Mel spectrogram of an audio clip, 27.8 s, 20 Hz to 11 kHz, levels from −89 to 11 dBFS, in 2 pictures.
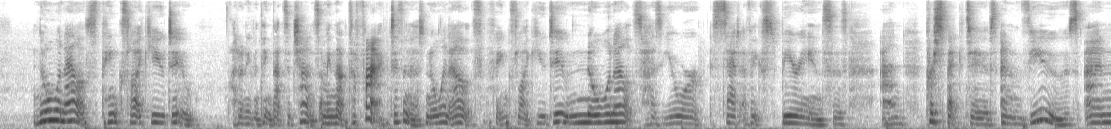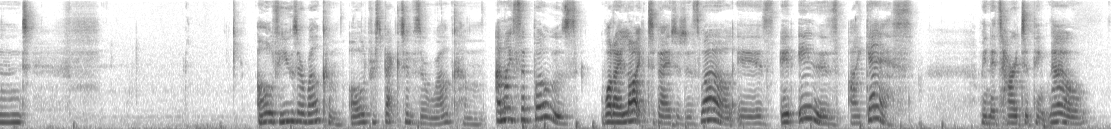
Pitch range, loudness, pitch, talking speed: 165-215 Hz, -24 LUFS, 190 Hz, 155 wpm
